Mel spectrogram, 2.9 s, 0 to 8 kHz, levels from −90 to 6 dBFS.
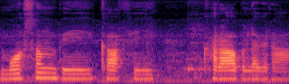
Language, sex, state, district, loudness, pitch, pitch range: Hindi, male, Haryana, Rohtak, -20 LUFS, 125 Hz, 120-130 Hz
